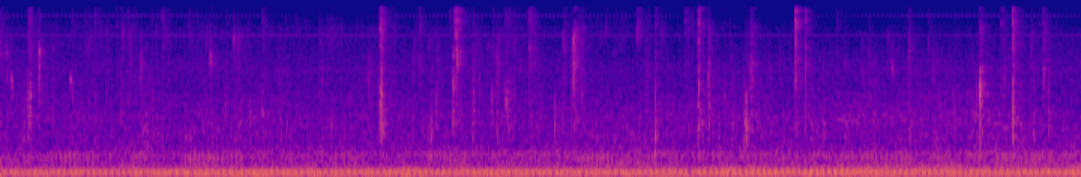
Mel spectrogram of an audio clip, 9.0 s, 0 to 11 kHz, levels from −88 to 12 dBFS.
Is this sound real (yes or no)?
yes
